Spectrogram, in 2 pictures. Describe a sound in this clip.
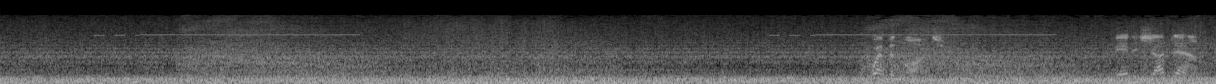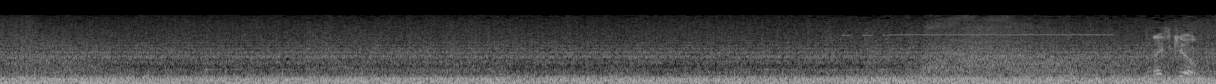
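A missile lock tone beeps in a long steady note.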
